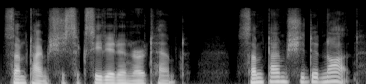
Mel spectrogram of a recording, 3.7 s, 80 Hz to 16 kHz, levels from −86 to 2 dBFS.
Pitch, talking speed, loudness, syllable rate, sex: 120 Hz, 165 wpm, -21 LUFS, 6.4 syllables/s, male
